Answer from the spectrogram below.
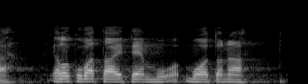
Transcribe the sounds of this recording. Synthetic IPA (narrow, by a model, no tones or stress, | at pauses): elokuʋɑt̪ɑit̪eːmumuot̪onɑ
